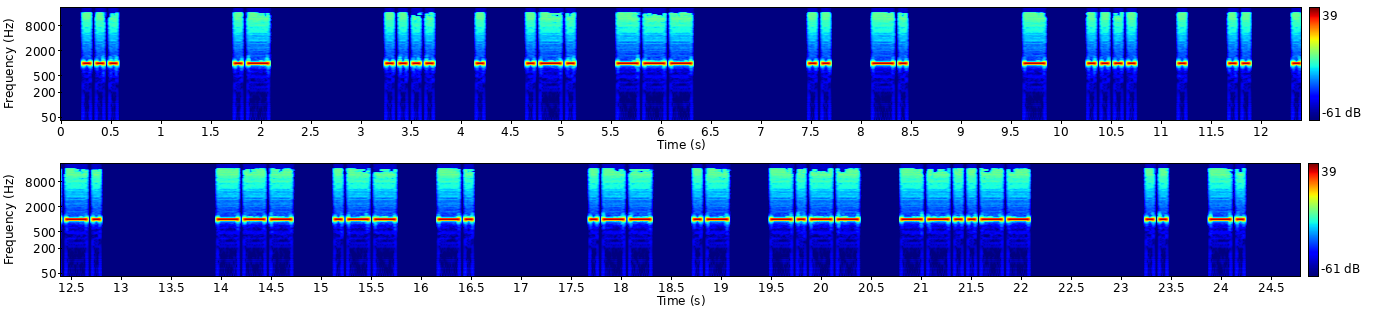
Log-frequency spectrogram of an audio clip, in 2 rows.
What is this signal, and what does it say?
Morse code, heard as a keyed tone, about 18 wpm, spaced as for 12 wpm, 1000 Hz. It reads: S A HERO IN THEIR OWN WAY, IN
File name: qotdfiles / 12wpm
